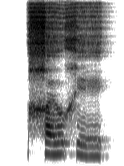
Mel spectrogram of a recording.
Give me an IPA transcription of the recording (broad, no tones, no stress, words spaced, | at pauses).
χəo̯xe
